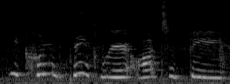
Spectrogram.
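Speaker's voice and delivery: usual speaking voice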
